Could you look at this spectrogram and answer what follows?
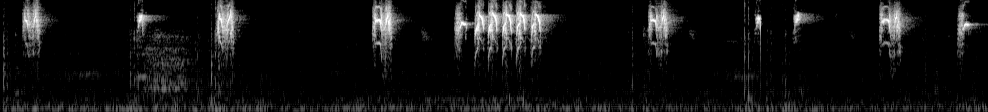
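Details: Vigorous song of a brown-throated sunbird: thin, high-pitched chirps spaced unevenly, broken by one quick rattling trill of about six notes near the middle, against a quiet low background hum.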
